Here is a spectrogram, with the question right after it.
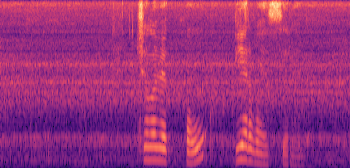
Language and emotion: Russian, neutral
